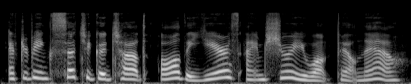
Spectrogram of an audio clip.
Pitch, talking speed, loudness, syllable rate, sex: 240 Hz, 235 wpm, -17 LUFS, 4.5 syllables/s, female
